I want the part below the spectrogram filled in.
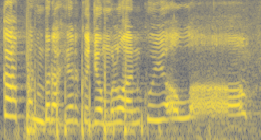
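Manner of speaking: high-pitched mock wail at God; hammed-up lovesick crying prayer. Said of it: "antum nangis, menjerit". (meratap pura-pura dengan suara tinggi)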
